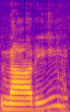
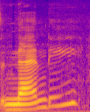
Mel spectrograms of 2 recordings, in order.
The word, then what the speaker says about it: Nadi: Okay, so it's not nadi, it's nandi. So it's the N that you can't see. It's not denaru, it's denarau.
